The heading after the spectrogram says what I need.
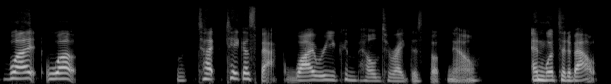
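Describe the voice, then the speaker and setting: A woman's voice: mid-range voice, lively intonation, moderate pace, gravelly, a bit bright, dry recording, studio quality. A woman in her forties hosting a podcast, interviewing in an affirming, conversational way. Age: 40s. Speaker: podcast host. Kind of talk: casual interview.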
